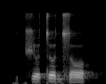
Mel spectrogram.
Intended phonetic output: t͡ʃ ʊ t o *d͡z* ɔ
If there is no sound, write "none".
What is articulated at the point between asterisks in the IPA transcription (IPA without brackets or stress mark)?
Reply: d͡z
